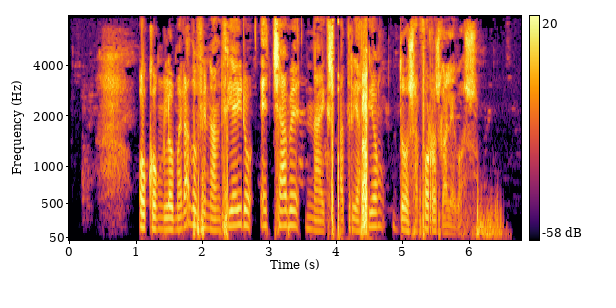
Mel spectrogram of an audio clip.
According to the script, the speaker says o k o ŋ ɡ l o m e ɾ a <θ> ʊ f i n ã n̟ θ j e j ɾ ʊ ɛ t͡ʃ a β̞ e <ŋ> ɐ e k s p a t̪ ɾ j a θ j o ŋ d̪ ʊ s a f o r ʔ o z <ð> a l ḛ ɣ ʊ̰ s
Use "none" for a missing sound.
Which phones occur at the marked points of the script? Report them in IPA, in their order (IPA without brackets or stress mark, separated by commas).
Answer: ð, n, ɣ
